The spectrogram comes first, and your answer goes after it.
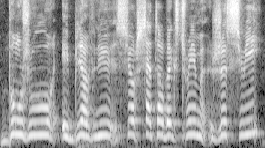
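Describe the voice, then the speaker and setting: A woman leads a live online French lesson, her voice sitting a little high. She talks slowly and clearly, encouraging viewers and greeting them by name as she goes. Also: lively intonation, a little mellow. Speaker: French teacher hosting a livestream.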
